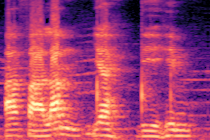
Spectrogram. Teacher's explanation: Jelas dan terang di sini artinya tidak mendengung, sama halnya dengan ketika kita mengeja suku kata yang berakhiran dengan huruf M pada kata sampan, tampan. Semua huruf M harus dibaca dengan jelas. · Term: idhar syafawi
